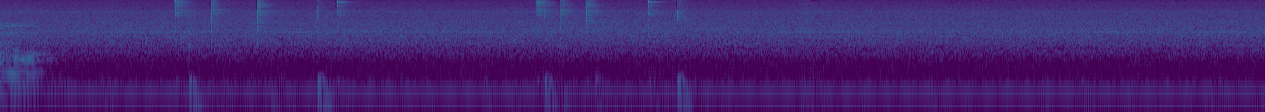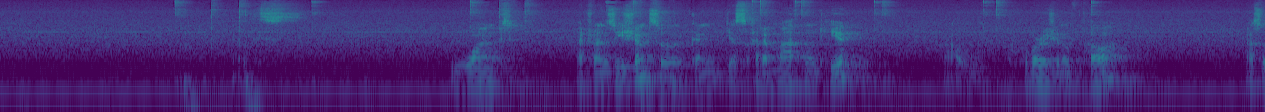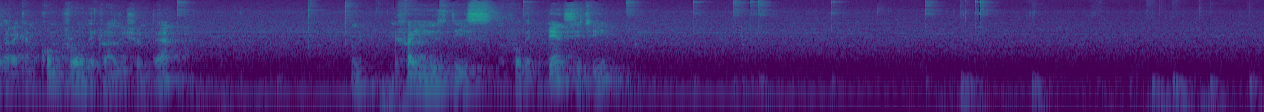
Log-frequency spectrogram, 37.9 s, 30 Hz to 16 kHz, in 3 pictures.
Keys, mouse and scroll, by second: 3.4-5.6 shift+drag, 6.5-9.5 shift+drag, 15.8-17.7 shift+drag, 18.7-19.2 drag, 19.2 shift+a, 21.4-26.6 drag, 27.4-28.4 scroll down 9, 29.1 ctrl+s, 30.5 click, 30.5 scroll down 9, 32.3-35.2 drag, 36.9 ctrl+s.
